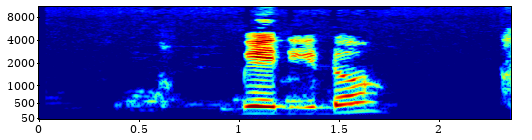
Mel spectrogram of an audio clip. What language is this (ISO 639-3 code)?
ajg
